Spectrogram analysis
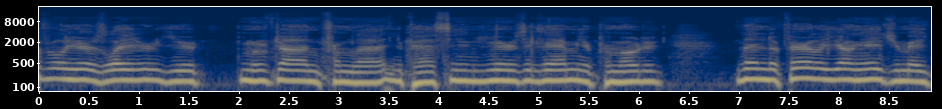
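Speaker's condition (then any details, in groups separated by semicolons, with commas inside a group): Parkinson's disease; deep brain stimulators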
